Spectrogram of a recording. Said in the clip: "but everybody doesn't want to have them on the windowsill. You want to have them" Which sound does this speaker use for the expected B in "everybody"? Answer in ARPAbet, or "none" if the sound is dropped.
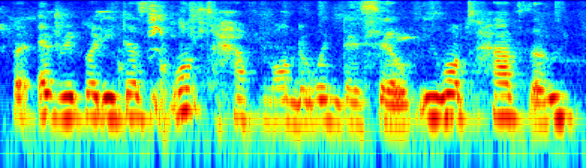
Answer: B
